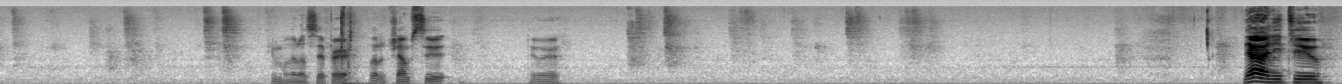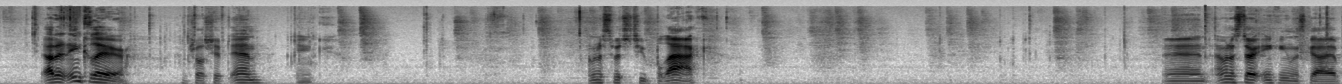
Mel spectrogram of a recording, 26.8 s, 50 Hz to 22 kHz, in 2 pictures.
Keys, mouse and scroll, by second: 0.9 click, 1.8 click, 3.2 click, 4.6 click, 7.7 click, 10.2 click, 11.4 click, 14.8 click, 15.1 ctrl+shift+n, 16.1-17.0 typing, 17.7 Return, 18.9-19.6 typing, 20.7 right click, 22.6 Escape, 23.4 b, 24.0 d, 24.6-25.3 ctrl+scroll, 26.2 ctrl+middle click, 26.7 click.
